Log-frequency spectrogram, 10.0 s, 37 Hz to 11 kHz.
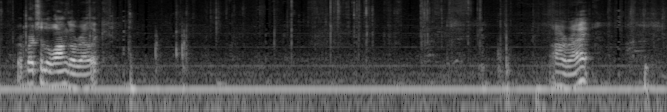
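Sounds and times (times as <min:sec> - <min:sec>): trading cards and wrappers rustling: 0:03.1 - 0:07.3.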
